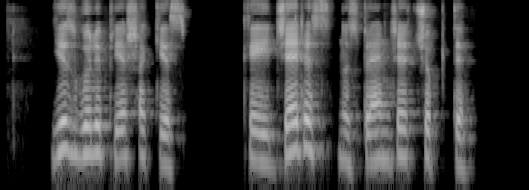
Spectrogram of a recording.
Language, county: Lithuanian, Šiauliai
